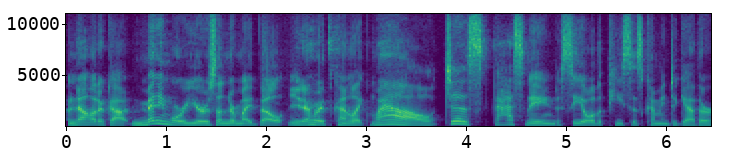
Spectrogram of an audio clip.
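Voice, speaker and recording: On a very clean recording with a silent background, a woman uses an ordinary speaking voice at a fairly low pitch, with ordinary pitch variation and a fairly quick pace. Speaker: life coach and healer. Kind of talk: podcast interview answer.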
